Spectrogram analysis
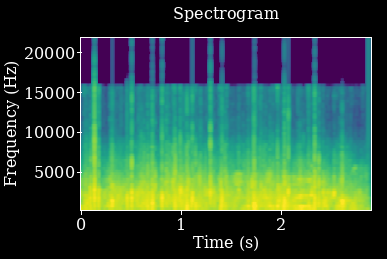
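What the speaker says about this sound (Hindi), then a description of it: "अभी दिनेश भाई के लिए जोरदार तालियां" Dense, steady applause from a crowd, many hands clapping continuously at a fairly loud level throughout.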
